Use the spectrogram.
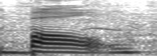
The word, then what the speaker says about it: Bowl: Just a heads up, I've been told how to pronounce Dave's last name properly, so we don't stuff it up. It's Bowl. Bowl, okay. Bowl. So all those pronunciations we've been told in the past by the team, it's all been wrong.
